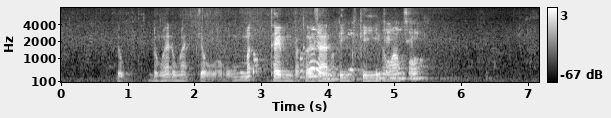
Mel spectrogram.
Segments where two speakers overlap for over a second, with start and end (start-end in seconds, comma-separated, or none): 3.6-5.1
